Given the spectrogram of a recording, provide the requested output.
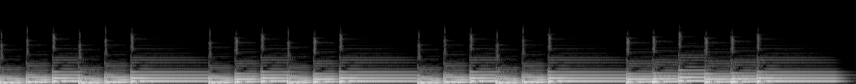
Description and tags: Was messing around on the piano and started fingering this line. Switched it over to bass. Combination of two basses and some plucking sound: all just sound card midi sounds. Tweaked the bass deeper with Audacity. Peace out and enjoy.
